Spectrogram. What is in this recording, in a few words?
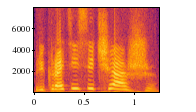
fear; svencoop; paranoia; medic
